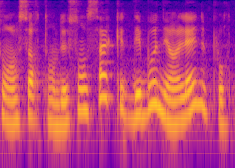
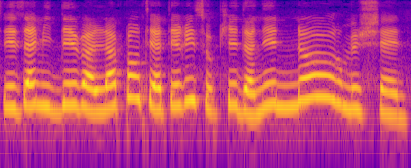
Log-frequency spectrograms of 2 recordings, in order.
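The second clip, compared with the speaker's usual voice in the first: usual speaking voice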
